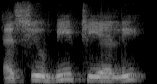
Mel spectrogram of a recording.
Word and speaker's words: subtle: subtle, but B is silent, subtle.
